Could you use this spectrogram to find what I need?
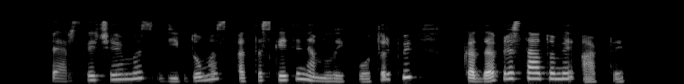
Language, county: Lithuanian, Marijampolė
